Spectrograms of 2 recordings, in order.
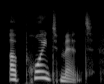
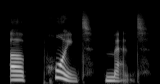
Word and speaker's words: appointment: Appointment. The stress is on the second part. Appointment.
